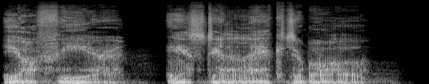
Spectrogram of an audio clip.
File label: Male Dragon Greetings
